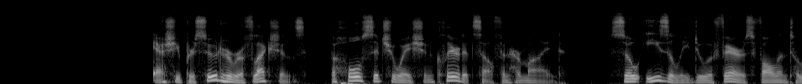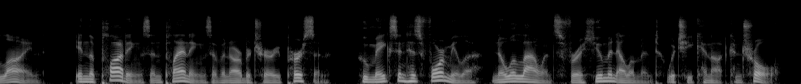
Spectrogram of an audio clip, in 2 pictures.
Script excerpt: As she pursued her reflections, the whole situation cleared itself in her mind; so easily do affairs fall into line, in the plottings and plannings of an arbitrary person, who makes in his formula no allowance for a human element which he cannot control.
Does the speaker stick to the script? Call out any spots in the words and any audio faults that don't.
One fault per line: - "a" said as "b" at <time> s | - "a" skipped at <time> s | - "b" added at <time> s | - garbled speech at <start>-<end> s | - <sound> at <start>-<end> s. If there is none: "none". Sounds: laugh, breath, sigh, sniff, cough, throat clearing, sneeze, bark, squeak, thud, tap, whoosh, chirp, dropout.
none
